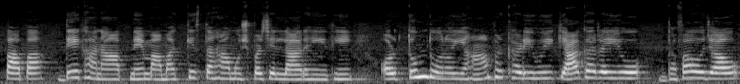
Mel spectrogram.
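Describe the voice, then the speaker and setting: A woman voicing a spoiled, hot-tempered rich young woman who talks in a loud, whiny, demanding way. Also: on the high side, steady tone, moderate pace, hardly any pauses, natural voice. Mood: furious.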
